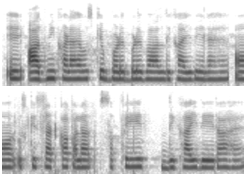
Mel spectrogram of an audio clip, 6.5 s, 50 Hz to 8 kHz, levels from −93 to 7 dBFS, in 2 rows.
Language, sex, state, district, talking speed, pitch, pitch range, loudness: Hindi, female, Uttar Pradesh, Jalaun, 215 wpm, 220 Hz, 220-230 Hz, -28 LUFS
